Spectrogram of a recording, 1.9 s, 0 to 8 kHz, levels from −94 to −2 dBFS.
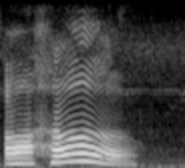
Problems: none marked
